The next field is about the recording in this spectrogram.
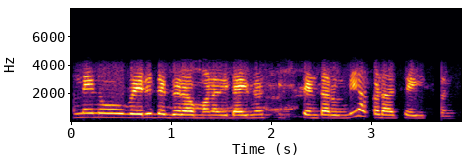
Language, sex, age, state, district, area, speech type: Telugu, female, 18-30, Telangana, Medak, urban, conversation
